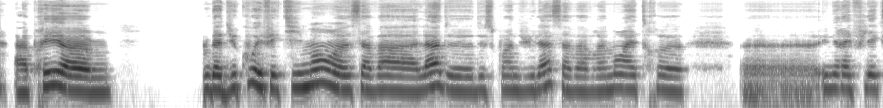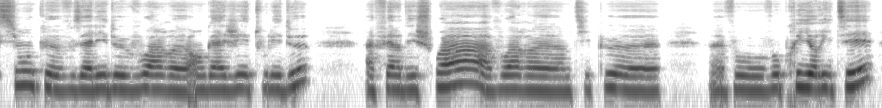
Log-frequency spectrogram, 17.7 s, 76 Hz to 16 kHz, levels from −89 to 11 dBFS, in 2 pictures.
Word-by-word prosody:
Après, 225 +8 +5 0.3
heu, 170 0 -4 0.9
bah 195 0 +4
du 205 +5 -2
coup, 260 +5 -1
effectivement, 215 +4 +4
heu, 190 -1 +2
ça 190 0 -1
va 185 -2 -1
là, 220 +5 +5
de 180 -3 -4
de 185 +1 -8
ce 185 - -11
point 190 -1 -7
de 180 - -6
vue-là, 200 +7 -2
ça 195 -7 -4
va 180 0 -5
vraiment 185 +3 -4
être, 190 -2 -4 0.6
heu, - - -11
une 200 0 -4
réflexion 200 +5 -3
que 230 -2 -4
vous 190 -1 -5
allez 190 +1 0
devoir, 195 0 -2
heu, 180 -1 +1
engager 190 +1 -4
tous 205 0 -14
les 195 -1 -4
2 225 +9 -2 0.6
à 185 - -6
faire 195 +1 -4
des 185 +1 -5
choix, 220 +4 +1
à 255 -7 +2
voir, 195 0 -3
heu, 185 -1 -1
un 180 0 -8
petit 190 +3 -14
peu, 210 +2 -3
heu, 180 -2 -1 0.7
vos 185 -2 -4
vos 200 +2 -4
priorités. 210 - +2
195 Hz, 155 wpm, -22 LUFS, 185-205 Hz, 0.9 s, Après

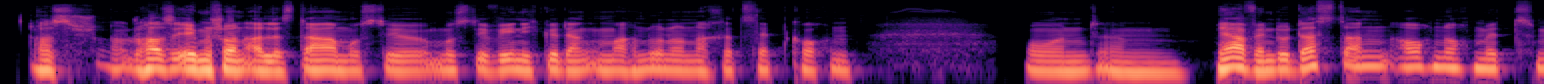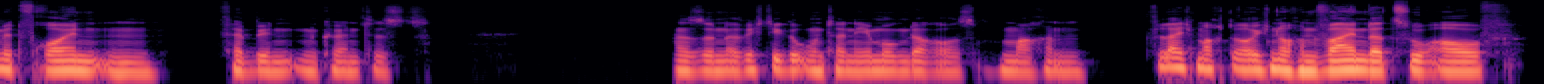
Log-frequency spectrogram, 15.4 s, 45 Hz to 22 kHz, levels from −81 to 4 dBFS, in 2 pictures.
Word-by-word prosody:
Du 140 - -3
hast 130 -3 +1
scho 190 - -13
du 140 -3 -2
hast 145 -1 +7
eben 135 -1 +8
schon 130 0 +6
alles, 120 -2 +3
da 130 0 +5
musst 125 0 -4
dir 125 -1 -1
musst 130 0 -4
dir 130 - -1
wenig 130 -2 +2
Gedanken 130 -1 0
machen, 125 -1 -1
nur 135 0 0
noch 130 -1 0
nach 125 -1 -4
Rezept 125 +1 -6
kochen 130 -3 -4 0.8
und, 120 0 -1
ähm, 110 -4 -2
ja, 155 0 +7
wenn 125 0 +3
du 135 - +3
das 160 +4 +1
dann 170 +1 -1
auch 160 0 -1
noch 155 -3 0
mit 145 -1 -2
mit 135 -4 -2
Freunden 125 -5 -1 0.3
verbinden 120 0 -5
könntest 115 -1 -10 1.2
also, 125 0 -3
'ne 120 -1 -3
richtige 130 0 -4
Unternehmung 120 -1 -3
daraus 115 -2 -6
machen. 115 -2 -6 0.3
Vielleicht 155 -1 -2
macht 140 0 -3
ihr - - 0
euch 130 0 0
noch 130 -3 +2
'n 120 -1 +2
Wein 130 +1 +5
dazu 120 0 0
auf, 120 -1 -2
125 Hz, 195 wpm, -21 LUFS, 120-135 Hz, 1.2 s, eben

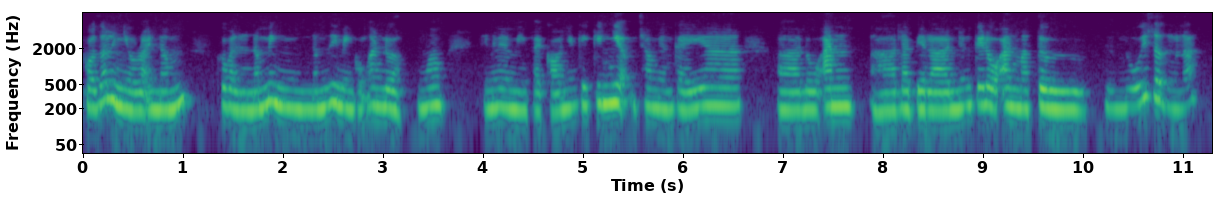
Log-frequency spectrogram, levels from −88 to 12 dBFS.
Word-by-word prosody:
có 210 -1 -3
rất 245 - -2
là 290 - +5
nhiều 205 -5 +4
loại 185 +1 -1
nấm, 195 +5 +3 0.3
không 220 -1 -5
phải 200 - -1
là 185 - -2
nấm 195 +3 +1
mình 205 -6 +2
nấm 195 +1 +2
gì 245 0 +3
mình 200 -3 +1
cũng 190 - -9
ăn 220 -1 -1
được, 195 -3 -1
đúng 200 - -2
không? 230 +1 +1 0.4
Thế 195 - -6
nên 210 +1 0
là 205 - -2
mình 195 -1 0
phải 185 - -8
có 175 0 -6
những 200 +3 -2
cái 225 -1 -4
kinh 245 0 +5
nghiệm 250 -1 +6
trong 220 -2 -4
những 195 -1 -2
cái, 200 +1 -2
a, 225 0 -1 0.3
à, 190 -1 -2
đồ 195 0 0
ăn, 215 +3 +3 0.2
à, 185 0 -4
đặc 195 -1 0
biệt 195 -1 +2
là 185 -1 +1
những 200 +4 0
cái 230 -1 +1
đồ 220 -2 +2
ăn 215 0 +1
mà 200 -1 0
từ 215 - +6 0.6
rừng 200 -1 -7
núi 225 +9 -2
rừng 210 -9 -3
đó. 220 +7 -10
205 Hz, 265 wpm, -19 LUFS, 195-220 Hz, 0.6 s, nghiệm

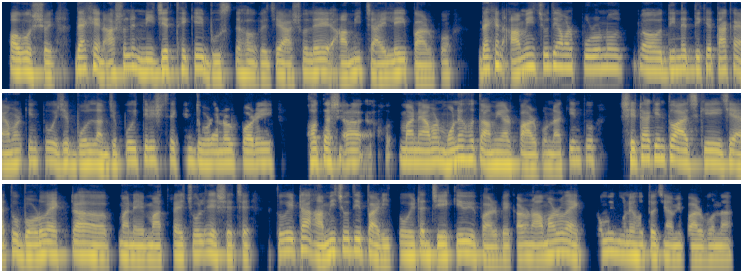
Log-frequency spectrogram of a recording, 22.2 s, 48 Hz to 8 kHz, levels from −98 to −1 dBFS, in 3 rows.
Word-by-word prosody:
অবশ্যই। 130 -4 +2 0.3
দেখেন 155 -6 +2
আসলে 130 +8 0
নিজের 135 +3 +3
থেকেই 160 +1 +1
বুঝতে 120 +3 -2
হবে 115 -2 -2
যে - - -1
আসলে 130 +4 -1 0.3
আমি 120 +5 +1
চাইলেই 120 +3 +1
পারব। 100 0 -2 0.4
দেখেন 165 +5 +2
আমি 160 +7 +3
যদি 180 +2 +1
আমার 175 0 0
পুরনো 165 +1 0 0.4
অ - - +2 0.2
দিনের 150 +1 0
দিকে 155 +2 0
তাকাই, 150 0 -2
আমার 135 +2 0
কিন্তু 150 0 -6
ওই - - 0
যে 140 - +2
বললাম 125 -1 +3
যে - - +1
৩৫ 150 0 0
সেকেন্ড 150 0 -4
দৌড়ানোর 135 0 +1
পরেই 135 +1 +2 0.4
হতাশা 150 -2 +1
আ - - +3 0.5
মানে 145 0 +3
আমার 145 +2 +2
মনে 150 +4 +4
হত, 165 -1 0
আমি 125 +1 +4
আর 125 - +2
পারব 110 -2 +1
না। - - -1
কিন্তু 150 +2 -4 0.4
সেটা 150 +3 +2
কিন্তু 175 0 +1
আজকে 130 +1 -1
এইযে 130 +1 0
এতবড় 120 -1 +1 0.2
একটা 130 +1 -3 0.4
মানে 115 -1 +2 0.2
মাত্রায় 115 +2 -1
চলে 135 +1 0
এসেছে। 115 -1 -2 0.3
তো - - -5
এটা 155 +3 -1 0.2
আমি 120 +7 +5
যদি 160 0 +2
পারি, 110 -5 +2
তো - - -5
এটা 125 +1 +1
যে 120 - +4
কেউই 140 -2 +3
পারবে। 100 +1 -2
কারণ 115 +1 -1
আমারও 135 +5 +2
একদমই 135 +5 -4
মনে 125 -1 +2
হত 115 +1 -3
যে - - -8
আমি 110 0 -1
পারব 105 -1 -1
না। 105 - -2
135 Hz, 190 wpm, -23 LUFS, 120-150 Hz, 0.5 s, আমি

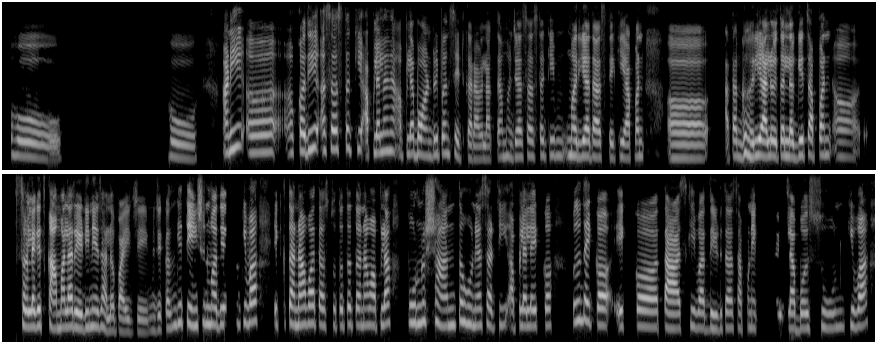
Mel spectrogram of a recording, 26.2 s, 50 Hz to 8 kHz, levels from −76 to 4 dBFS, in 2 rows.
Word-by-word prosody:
हो. 205 - -5 1.6
हो. 195 -4 -6 0.4
आणि 305 +7 +5
अ, 275 -1 -3
कधी 300 +2 +3
असं 320 +2 +1
असतं, 330 +2 -3
की 320 - -6
आपल्याला 280 0 0
ना 300 - -2
आपल्या 255 +2 -2
बाउंडरी 245 -1 -1
पण 265 -1 -3
सेट 200 - -5
कराव्या 185 -2 -3
लागतात. 190 +3 -6
म्हणजे 215 -1 -7
असं 215 +2 -3
असतं, 230 +2 -8
की 235 - -5
मर्यादा 230 -1 +2
असते 210 0 -3
की 220 - -2
आपण 220 +2 -4 0.4
अ, - - -8 0.8
आता 230 - -3
घरी 235 -1 +1
आलोय, 225 -1 +8
तर 230 - +4
लगेच 225 +2 +2
आपण 240 +1 0
अ, 215 -1 -7 0.5
स - - -4
लगेच 245 +1 +6
कामाला 235 +3 +7
रेडी 235 -1 +5
नाही 245 -1 +3
झालं 240 -6 -3
पाहिजे. 175 -2 -3
म्हणजे 195 +3 -8
कारण 225 +4 -6
की 300 - -3
टेन्शनमध्ये 275 -1 +4
असतो 270 +2 -7
किंवा 310 +1 +4 0.3
एक 265 +2 -6
तणावात 280 +1 +4
असतो. 260 0 -5
तर 255 - -3
तो 275 - +1
तणाव 260 0 0
आपला 270 +2 +3 0.3
पूर्ण 295 +1 -1
शांत 265 -2 0
होण्यासाठी 265 -3 -2
आपल्याला 250 +1 +1
1 250 +1 -2
अ, - - +2
आपण 275 +3 -9
बोलतो 335 - 0
ना 335 - +3
1 275 -3 0
अ, 260 -1 +6
1 485 - -4
अ, 240 -1 +3
तास 220 -1 +5
किंवा 235 -3 -2
दीड 215 0 -2
तास 230 0 -3
आपण 230 +2 -8
एक 225 - -2 0.3
साईडला 425 - -1
बसून 225 +2 -7
किंवा 255 0 +2
245 Hz, 170 wpm, -24 LUFS, 220-270 Hz, 1.6 s, आलोय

